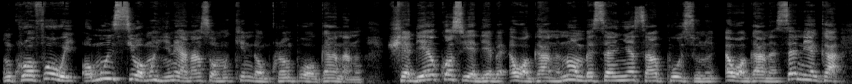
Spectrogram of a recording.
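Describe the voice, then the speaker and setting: A man narrating news in a steady reporting manner. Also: on the high side, moderate pace, few pauses.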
